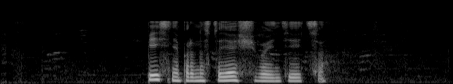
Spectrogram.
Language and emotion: Russian, neutral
